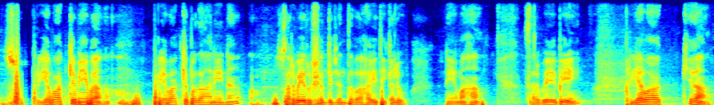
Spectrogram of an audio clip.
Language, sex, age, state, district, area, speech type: Sanskrit, male, 30-45, Telangana, Hyderabad, urban, spontaneous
